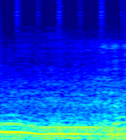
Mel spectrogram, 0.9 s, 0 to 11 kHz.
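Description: A BMW fitted with a Toyota 2JZ engine pulls hard under steady acceleration, a loud, close, continuous engine drone with a sustained tone that dips slightly as it runs, with no talk over it.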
